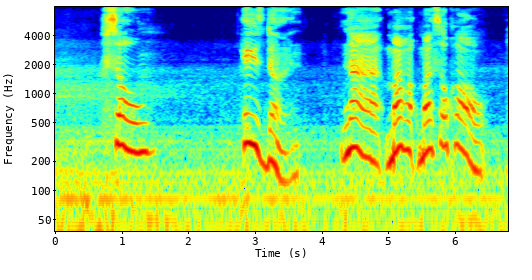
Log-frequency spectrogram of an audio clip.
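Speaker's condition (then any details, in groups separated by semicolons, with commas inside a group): ALS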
